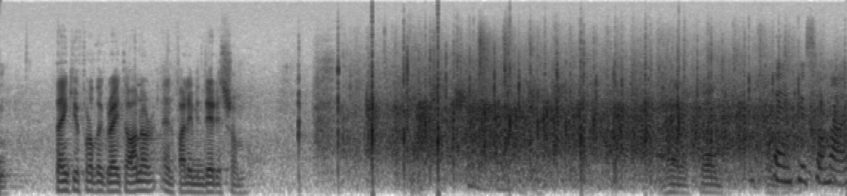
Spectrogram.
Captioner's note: foreign language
